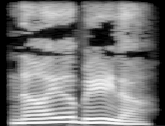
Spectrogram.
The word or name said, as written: ನಾಯ್ಬೇಲ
